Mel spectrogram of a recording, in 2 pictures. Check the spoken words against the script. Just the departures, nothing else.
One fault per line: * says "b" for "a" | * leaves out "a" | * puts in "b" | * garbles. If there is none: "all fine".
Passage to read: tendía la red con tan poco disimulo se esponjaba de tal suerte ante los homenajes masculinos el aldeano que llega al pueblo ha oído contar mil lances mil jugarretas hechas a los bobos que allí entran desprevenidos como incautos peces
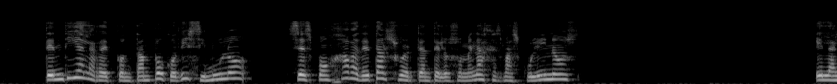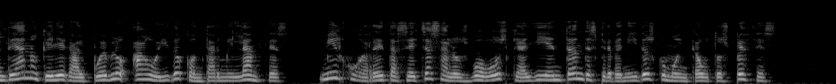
all fine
